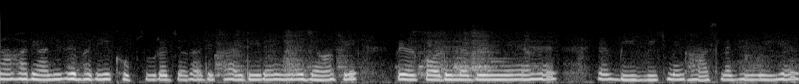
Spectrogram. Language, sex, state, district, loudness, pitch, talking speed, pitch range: Hindi, female, Chhattisgarh, Bilaspur, -16 LUFS, 220 Hz, 180 wpm, 215-235 Hz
